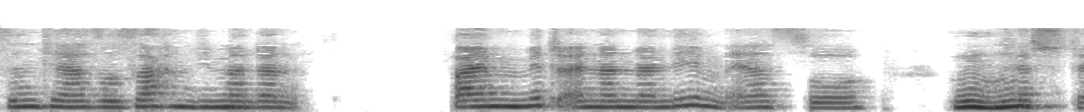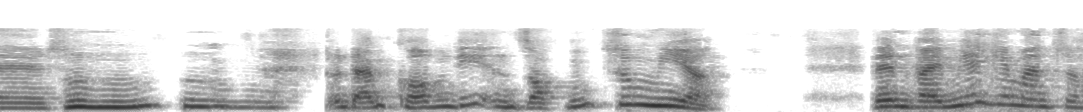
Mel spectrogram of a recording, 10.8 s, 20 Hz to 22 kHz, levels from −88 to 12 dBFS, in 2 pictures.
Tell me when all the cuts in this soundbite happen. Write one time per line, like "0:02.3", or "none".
0:07.0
